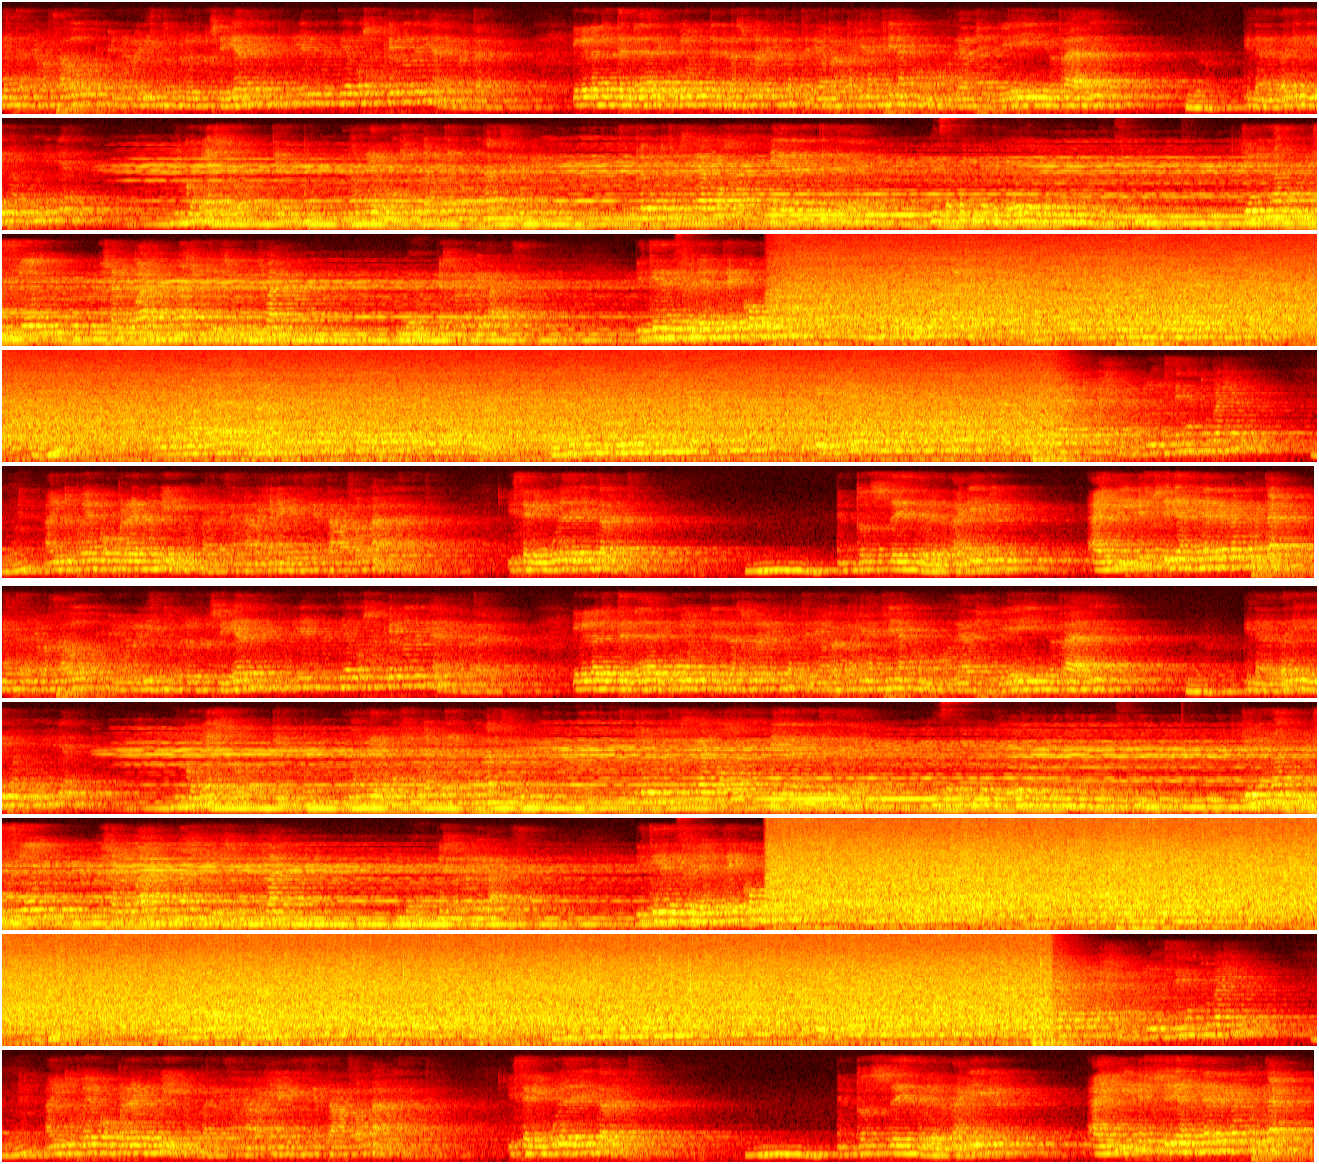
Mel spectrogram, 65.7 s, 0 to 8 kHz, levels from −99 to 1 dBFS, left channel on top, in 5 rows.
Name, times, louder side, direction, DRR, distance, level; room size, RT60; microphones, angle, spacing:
voice 1, 0.0-5.0 5.3-11.1 12.4-13.9 14.9-16.3 16.5-18.6 19.3-21.9 25.5-26.9 27.3-29.2 30.7-31.5 31.8-32.3 32.6-39.1 40.6-44.5 47.6-51.9 52.6-56.8 57.7-59.0 61.0-62.6 63.5-65.4, equal, 15° left, -8 dB, 2.5 m, -30 dB
sound 1, 14.1-33.8, right 1 dB, 35° right, 1.0 m, -30 dB
voice 2, 14.8-15.4 16.1-16.3 22.4-24.6 30.2-30.6 32.9-34.1 35.1-35.9 36.5-36.7 39.7-40.1 44.9-47.2 52.5-52.9 60.0-60.8, left 2 dB, 40° left, -2 dB, 0.6 m, -31 dB
Stream, 33.9-50.0, right 5 dB, 60° right, 0.5 m, -22 dB
11.5 x 8.8 x 3.7 m, 3.0 s
head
